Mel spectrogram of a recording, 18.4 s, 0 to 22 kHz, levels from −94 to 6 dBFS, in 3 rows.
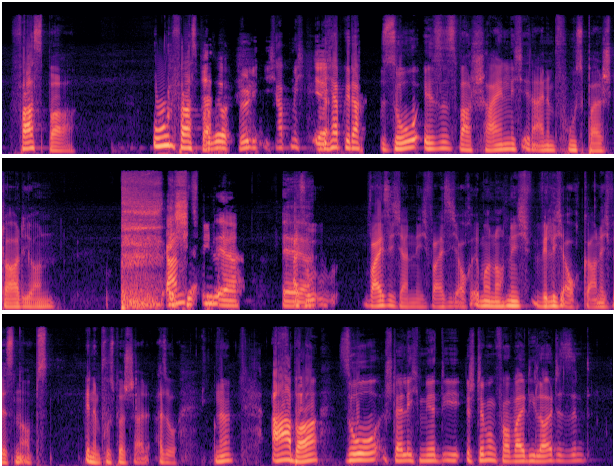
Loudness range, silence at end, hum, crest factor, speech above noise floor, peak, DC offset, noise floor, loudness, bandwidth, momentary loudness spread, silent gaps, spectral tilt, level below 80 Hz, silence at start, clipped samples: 4 LU; 0.25 s; none; 16 dB; 39 dB; -4 dBFS; under 0.1%; -59 dBFS; -20 LUFS; 15.5 kHz; 13 LU; none; -6 dB/octave; -44 dBFS; 0.2 s; under 0.1%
